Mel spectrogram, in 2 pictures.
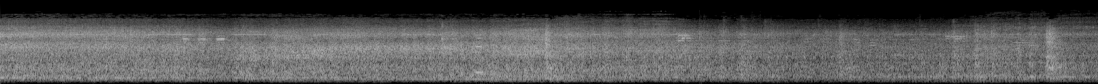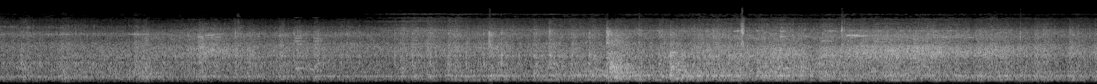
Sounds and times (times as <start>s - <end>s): Truck: 0.0s - 21.9s.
